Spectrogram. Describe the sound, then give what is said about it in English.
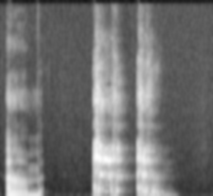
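Hoarse coughing from a person whose voice keeps giving out from allergies: a sustained voiced throat sound, then two short, rough bursts with a brief gap between them. “So forgive me if my voice gives out or if you hear coughing in the background.”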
